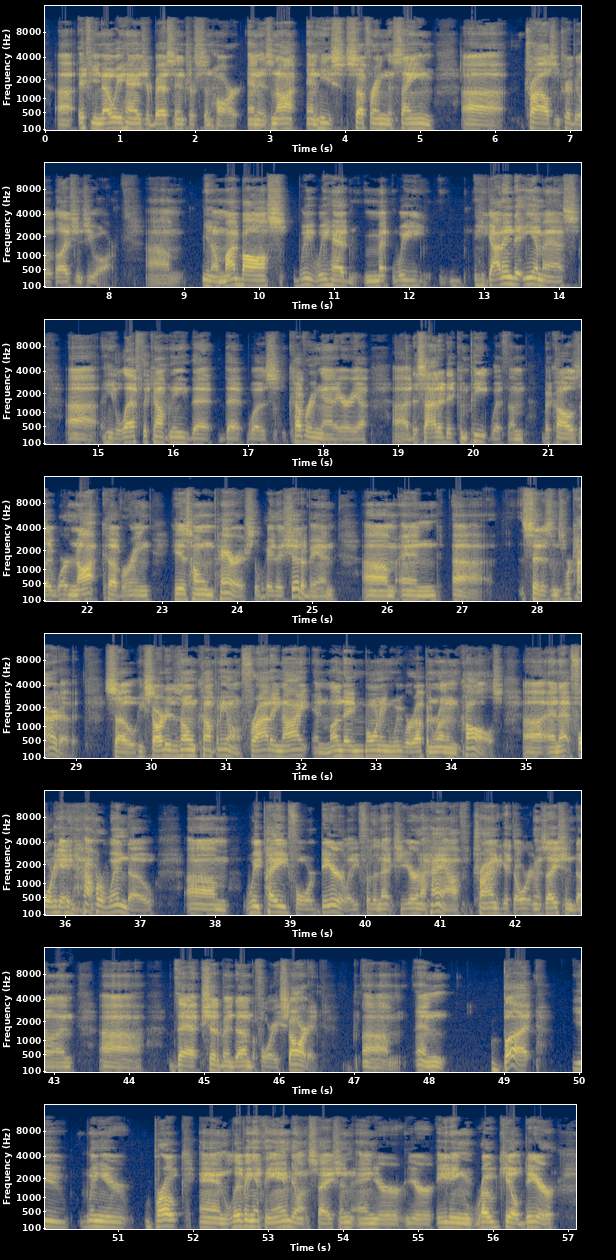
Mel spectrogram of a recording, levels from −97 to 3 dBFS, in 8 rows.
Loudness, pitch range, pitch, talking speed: -15 LUFS, 105-125 Hz, 115 Hz, 155 wpm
